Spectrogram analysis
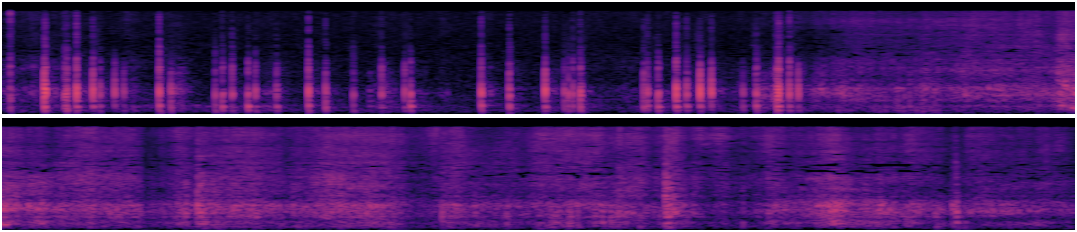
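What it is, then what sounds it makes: Cardboard playing card box. A small red Dal Negro cardboard playing card box, held in both hands, is tapped with long manicured nails, giving a quick run of sharp, dry, papery clicks for about four seconds. The box is then handled near the lid, producing a steady, soft scratchy rustle with gentle swells and no low end until the clip ends.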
